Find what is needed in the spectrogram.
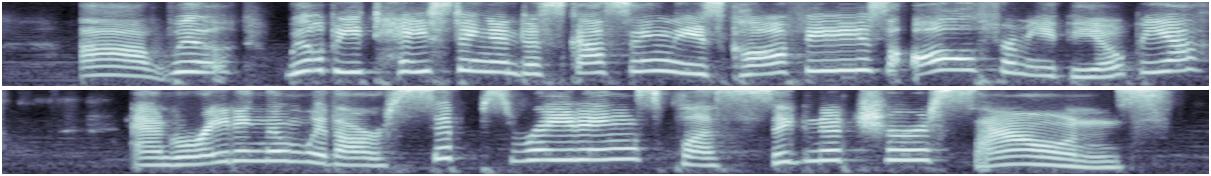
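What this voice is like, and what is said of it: Dumbo elephant character voice. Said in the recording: “your favorite Dumbo voice, or frankly, you know, any elephant for that matter ... I'll do my best Dumbo voice”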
